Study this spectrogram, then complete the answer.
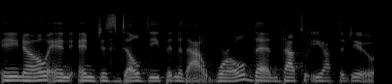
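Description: A woman talks very fast with a Californian accent. Her pitch sits fairly low, and her intonation stays fairly even. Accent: Californian American. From Southern California, Orange County. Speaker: sports and entertainment reporter. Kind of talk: casual chat. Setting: studio.

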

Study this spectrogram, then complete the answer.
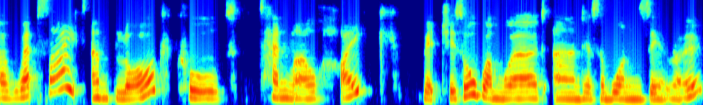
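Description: Her delivery is very slow, with a medium pitch for a woman and ordinary pitch variation. The voice is somewhat breathy. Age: 50s. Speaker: hiker. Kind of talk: casual chat. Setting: video call.

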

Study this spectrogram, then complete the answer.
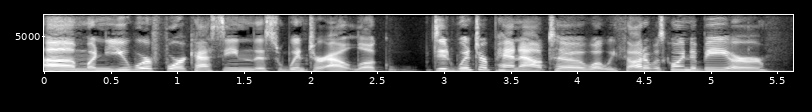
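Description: A woman speaks with an American accent in a plain, everyday voice at a medium pitch. Her pace is fairly quick and her intonation lively. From Buffalo, New York. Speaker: podcast host. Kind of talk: casual interview.

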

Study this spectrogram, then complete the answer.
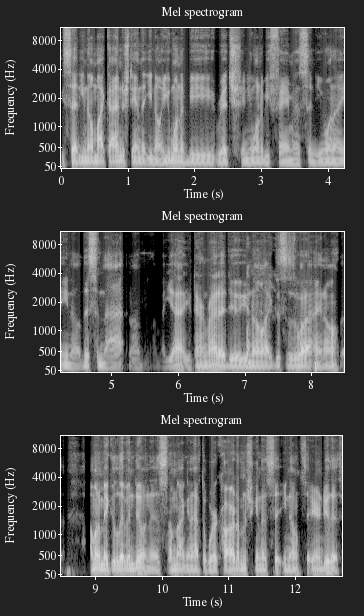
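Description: Speaking at a very fast pace with hardly any pauses, a man uses a very deep, low pitch. His intonation stays fairly even. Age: 40s. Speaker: ring announcer. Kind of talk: casual chat.

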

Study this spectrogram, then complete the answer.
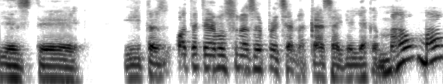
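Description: A man talks at a moderate pace with a Mexican accent. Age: 40s. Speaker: comedian and actor. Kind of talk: casual chat.

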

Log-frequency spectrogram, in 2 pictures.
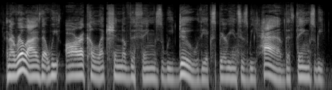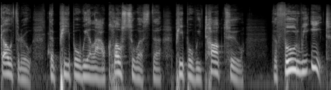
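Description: In a normal speaking voice at medium pitch, a man speaks fairly slowly with lively intonation and big swings in loudness. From New Jersey (Elizabeth). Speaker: podcast host. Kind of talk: solo monologue; casual interview.

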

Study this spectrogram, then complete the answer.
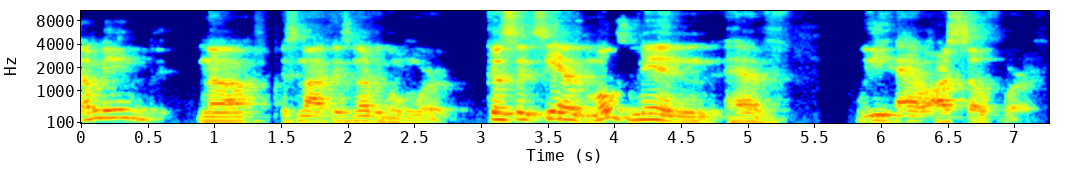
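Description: With very wide pitch swings, a man talks fairly slowly while audible room echo surrounds him. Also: fairly high pitch for a man. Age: 40s. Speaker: podcast co-host. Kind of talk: casual chat.

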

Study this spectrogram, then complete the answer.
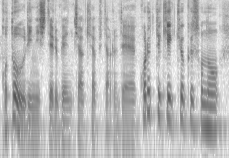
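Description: Vocal fry runs through this man's medium-pitched voice. He talks at a very fast pace with very wide pitch swings. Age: 40s. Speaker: company founder and chairman. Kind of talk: casual interview.

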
